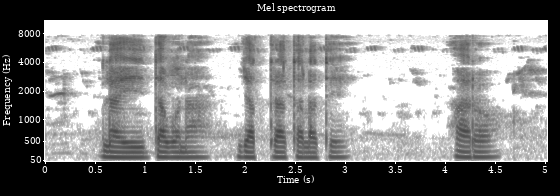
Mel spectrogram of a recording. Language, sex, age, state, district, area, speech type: Santali, male, 30-45, West Bengal, Purulia, rural, spontaneous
